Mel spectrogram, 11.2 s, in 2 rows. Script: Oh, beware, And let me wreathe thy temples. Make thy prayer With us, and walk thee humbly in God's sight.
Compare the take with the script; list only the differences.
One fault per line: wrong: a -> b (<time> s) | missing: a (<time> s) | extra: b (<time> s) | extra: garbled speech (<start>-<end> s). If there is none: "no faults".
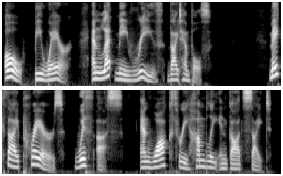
wrong: prayer -> prayers (5.9 s)
wrong: thee -> three (8.9 s)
